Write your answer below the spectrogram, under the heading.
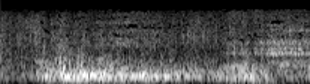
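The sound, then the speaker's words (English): Steady rain with thunder, a continuous rumbling roar holding fairly loud throughout with a broad hiss of falling water, no voices. “Curse this rain.”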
